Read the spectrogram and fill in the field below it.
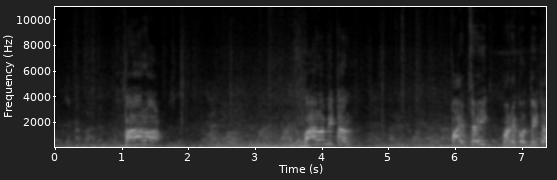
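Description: An elderly man shouts loudly through a megaphone outdoors.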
